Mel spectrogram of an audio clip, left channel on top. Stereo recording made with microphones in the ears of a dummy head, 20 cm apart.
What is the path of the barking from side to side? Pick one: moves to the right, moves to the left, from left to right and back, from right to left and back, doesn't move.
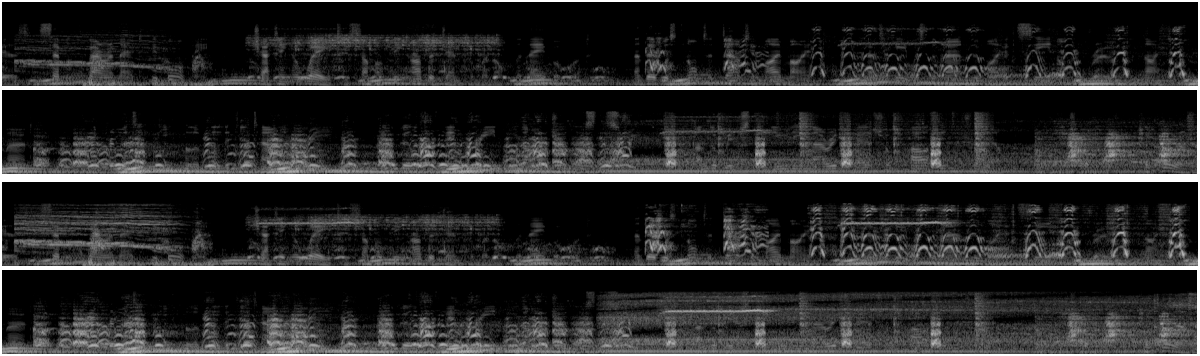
moves to the left.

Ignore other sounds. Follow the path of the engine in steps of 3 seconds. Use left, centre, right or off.
left, left, left, left, left, right, right, right.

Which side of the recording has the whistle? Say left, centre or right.
right.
